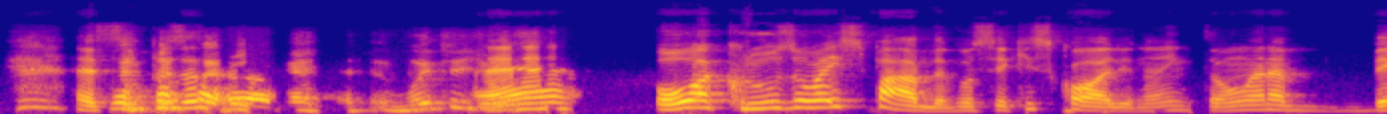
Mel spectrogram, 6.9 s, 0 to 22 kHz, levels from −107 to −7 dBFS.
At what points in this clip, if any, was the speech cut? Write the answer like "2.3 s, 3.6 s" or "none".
none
